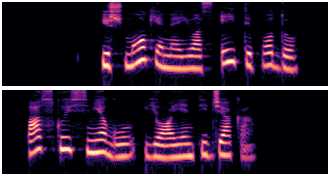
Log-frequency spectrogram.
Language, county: Lithuanian, Klaipėda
